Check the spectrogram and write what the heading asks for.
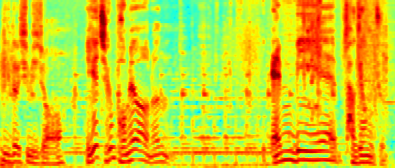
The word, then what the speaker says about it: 박영준: 이게 지금 보면은 MB의 박영준. 형준이 아니라 박영준. 발음 조심하셔야 됩니다. 영자하고 형자하고 다르지.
